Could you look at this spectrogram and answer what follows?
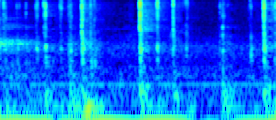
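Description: Rapid typing on a computer keyboard, a dense run of close, crisp key clicks with brief pauses between bursts, no talking over it.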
